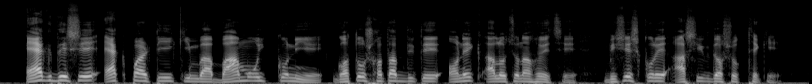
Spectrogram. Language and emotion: Bengali, neutral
